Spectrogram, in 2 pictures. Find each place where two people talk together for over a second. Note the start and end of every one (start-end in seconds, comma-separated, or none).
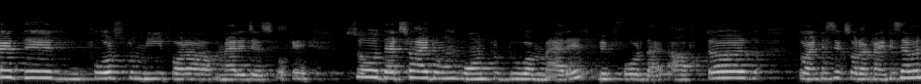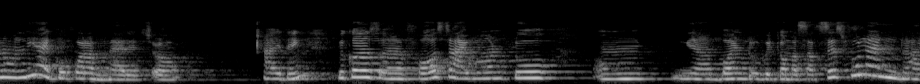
none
